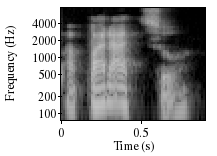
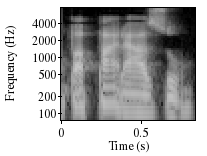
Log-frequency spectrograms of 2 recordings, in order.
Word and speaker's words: paparazzo: nesses dois meses aí a gente também usa paparazzo com tse né o paparazzo e não paparazzo como alguns erroneamente pronunciam ao pé da letra conta a escritora e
